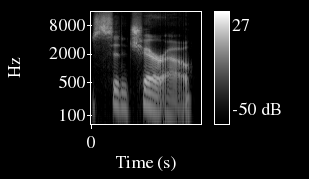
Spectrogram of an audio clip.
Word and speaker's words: Sincero: I think you pronounce it Sincero.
